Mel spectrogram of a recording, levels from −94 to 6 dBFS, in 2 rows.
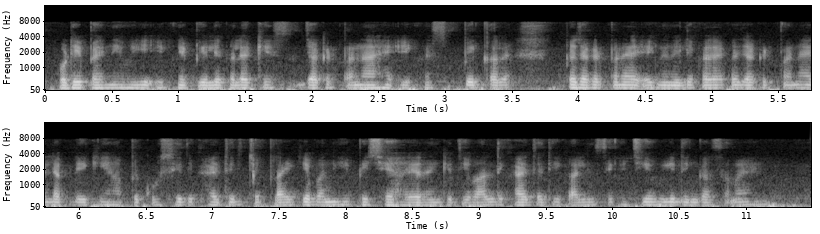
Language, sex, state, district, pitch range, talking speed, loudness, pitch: Hindi, male, Bihar, Lakhisarai, 120-125 Hz, 310 wpm, -19 LUFS, 120 Hz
